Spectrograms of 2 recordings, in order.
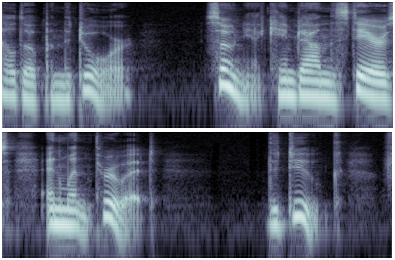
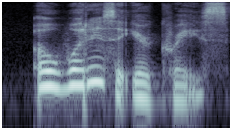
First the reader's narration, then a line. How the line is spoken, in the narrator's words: said Sonia anxiously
